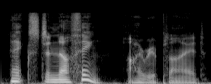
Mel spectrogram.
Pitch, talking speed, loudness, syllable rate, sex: 100 Hz, 140 wpm, -21 LUFS, 4.2 syllables/s, male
